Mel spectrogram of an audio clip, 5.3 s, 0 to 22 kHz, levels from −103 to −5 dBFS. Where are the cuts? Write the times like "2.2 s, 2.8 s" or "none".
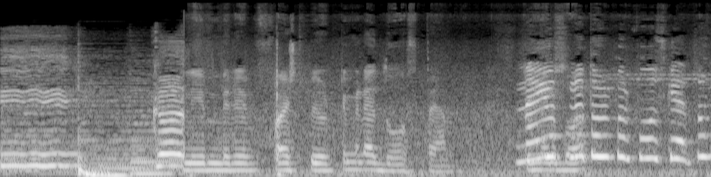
1.4 s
